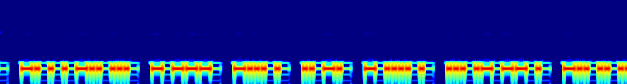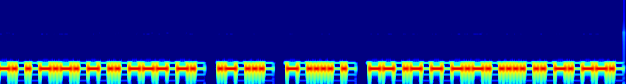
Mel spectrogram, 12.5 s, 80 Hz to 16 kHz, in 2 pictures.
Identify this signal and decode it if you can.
Morse code, heard as a keyed tone, about 36 wpm, 750 Hz. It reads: NEEDS TO BE IN THE SAME DIRECTION AS THE MATCHING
